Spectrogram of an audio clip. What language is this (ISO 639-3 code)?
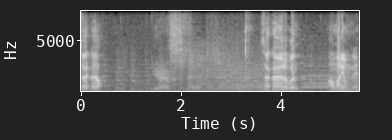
kor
